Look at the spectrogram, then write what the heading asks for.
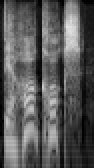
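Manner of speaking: high, agitated realisation; urgent exclamation. A narrator's reading. Hermine alerts Harry to the Horcrux, urgent.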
